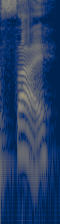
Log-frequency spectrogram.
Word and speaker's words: sigh: this with a s with the G is almost silent G silent clear I shall be telling this with a sigh somewhere ages and ages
